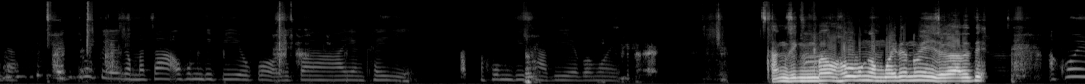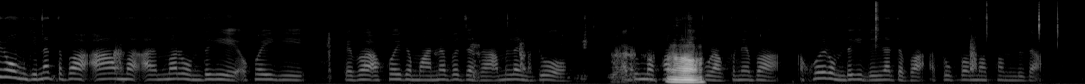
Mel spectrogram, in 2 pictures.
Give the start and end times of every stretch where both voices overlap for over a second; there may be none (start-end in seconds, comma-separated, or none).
none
